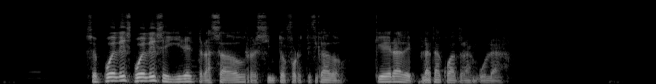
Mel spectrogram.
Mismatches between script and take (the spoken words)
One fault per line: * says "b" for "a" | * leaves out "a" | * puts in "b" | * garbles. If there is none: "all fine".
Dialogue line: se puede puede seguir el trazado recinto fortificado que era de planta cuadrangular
all fine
